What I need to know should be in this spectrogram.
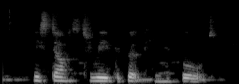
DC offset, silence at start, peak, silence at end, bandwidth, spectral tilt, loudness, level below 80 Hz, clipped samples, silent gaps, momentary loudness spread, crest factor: under 0.1%; 0.05 s; -12 dBFS; 0.25 s; 12.5 kHz; -7 dB/octave; -29 LUFS; -66 dBFS; under 0.1%; none; 10 LU; 16 dB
